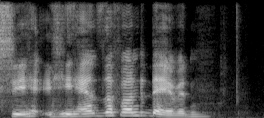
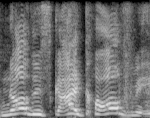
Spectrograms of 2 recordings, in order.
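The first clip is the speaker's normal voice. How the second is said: high, drawn-out protest; mock-indignant high mom voice; insistent mother; 10 semitones higher, 4 dB louder than usual. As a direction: imitate an exasperated mom insisting. Mother argues with son.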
